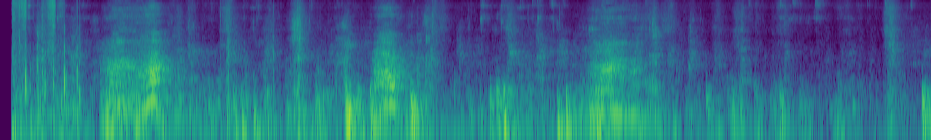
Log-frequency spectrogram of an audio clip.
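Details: Two Soft-coated Wheaten Terriers, an adult dog and a puppy, play fighting indoors; rough broadband growling bursts and short barks recur every couple of seconds amid scuffling, with a person's voice urging them on.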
